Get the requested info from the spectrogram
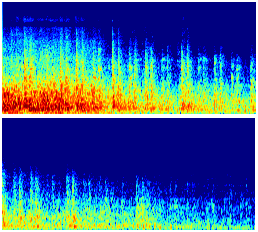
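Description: Electric passenger train crossing a steel girder railway bridge overhead, its wheels clacking over the rail joints with a heavy rumble. Loudest at the start, then fading steadily as the train draws away.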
